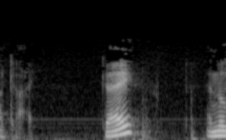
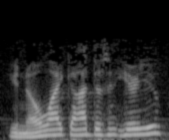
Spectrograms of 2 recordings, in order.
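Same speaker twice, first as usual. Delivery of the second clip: normal talking voice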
